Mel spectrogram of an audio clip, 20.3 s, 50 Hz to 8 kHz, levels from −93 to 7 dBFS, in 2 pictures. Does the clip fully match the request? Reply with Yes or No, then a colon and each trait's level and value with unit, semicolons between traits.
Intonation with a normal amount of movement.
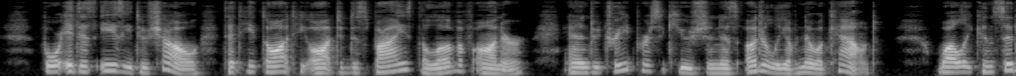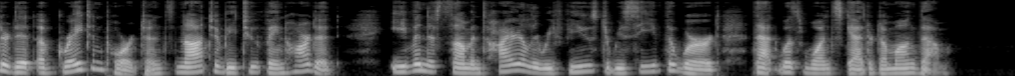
Yes: average, 4.6 semitones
